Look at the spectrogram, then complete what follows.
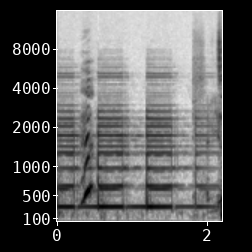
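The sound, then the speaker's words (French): A buzzy electronic quiz buzzer sounds: a quick rising swoop, then two sustained, harmonic-rich tones of equal pitch with a short gap between, ending in a brief, busier burst. “la douce sonnerie a retenti.”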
